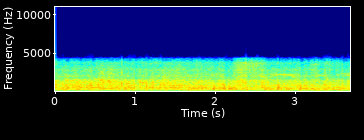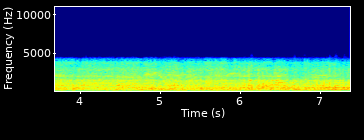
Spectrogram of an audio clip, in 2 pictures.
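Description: JR East Narita Line commuter electric train running at speed, heard from inside the carriage: a steady rumble of wheels on rail, with a brief brighter rush about two seconds in.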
